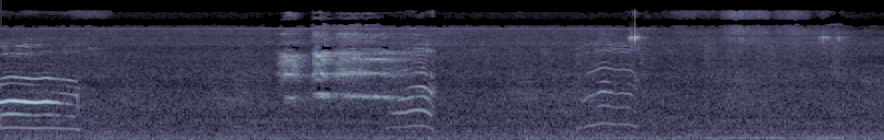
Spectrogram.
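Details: Mocha, a male cat in fighting mode at the sight of other cats, gives a loud opening meow, then two shorter complaining meows that bend upward at the end, spaced a few seconds apart over low hum.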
